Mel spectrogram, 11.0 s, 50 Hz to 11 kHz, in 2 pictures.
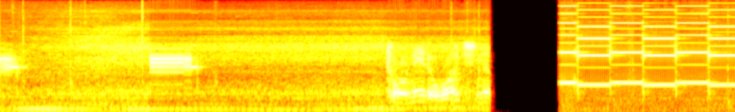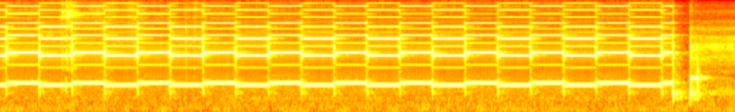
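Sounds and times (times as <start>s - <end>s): electronic two-tone alert: 4.2s - 10.6s.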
